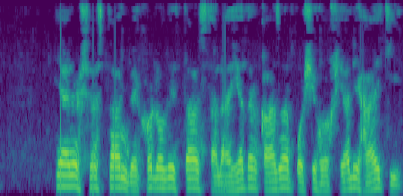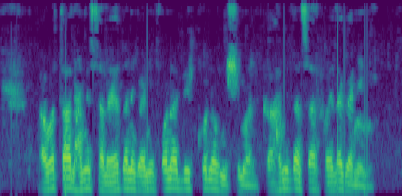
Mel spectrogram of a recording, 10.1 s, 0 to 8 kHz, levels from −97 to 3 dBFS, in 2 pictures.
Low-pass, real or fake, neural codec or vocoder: 7.2 kHz; real; none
